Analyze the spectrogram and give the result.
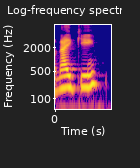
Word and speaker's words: Nike: Nike o Nike, como le dicen en la película, y como nunca le diré yo porque no entiendo por qué se pronuncia Nike.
